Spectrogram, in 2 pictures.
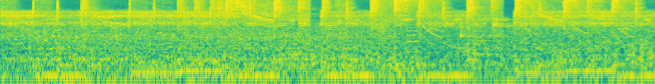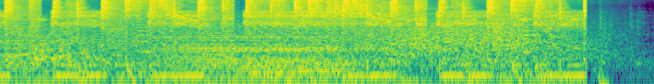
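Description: A car driving on a road trip, with steady engine and road rumble and wind noise filling the whole stretch, loud and continuous until it drops away near the end.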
